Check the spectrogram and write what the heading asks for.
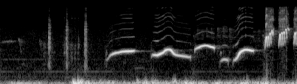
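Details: White-rumped shama song meant to train other shamas. A few sharp ticks, then four clear slurred whistles rising and falling, closing with a high buzzy burst; faint low rumble beneath.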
